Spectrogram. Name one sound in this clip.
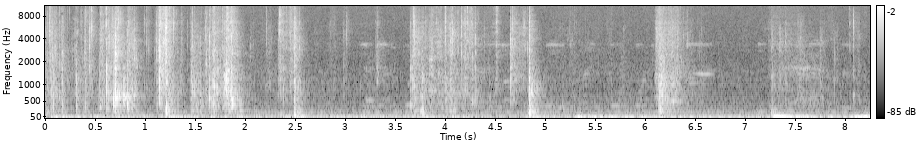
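Card packs rustle and tap as they are handled.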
